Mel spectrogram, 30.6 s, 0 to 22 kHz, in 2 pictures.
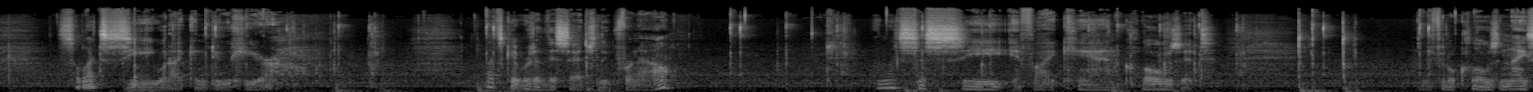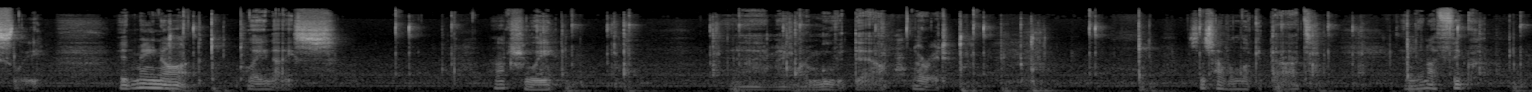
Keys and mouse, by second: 1.3 ctrl+Tab, 4.8-5.8 drag, 5.8 x, 7.8-9.1 middle drag, 9.1-10.7 drag, 10.7-12.9 middle drag, 12.9 e, 16.9 e, 20.1 click, 20.1-21.6 middle drag, 22.0 middle click, 23.0-24.8 middle drag, 24.8 e, 25.6 alt+m, 26.7 Tab, 29.3 Tab.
